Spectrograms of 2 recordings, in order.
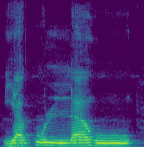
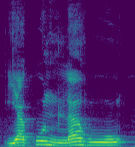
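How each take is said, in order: First: The n sound merges into the l. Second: The n sound is kept before lahu. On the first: The speaker calls it right. "il faut dire yakul lahu" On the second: The speaker calls it wrong. "c'était yakun"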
